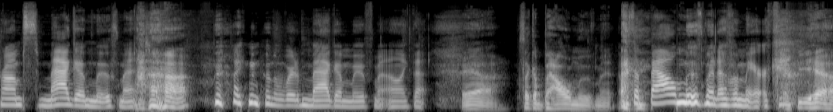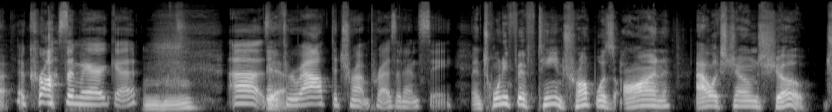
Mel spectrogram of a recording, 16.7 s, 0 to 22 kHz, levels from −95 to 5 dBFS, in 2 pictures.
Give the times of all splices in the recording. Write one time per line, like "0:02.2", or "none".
0:06.2
0:11.0
0:13.0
